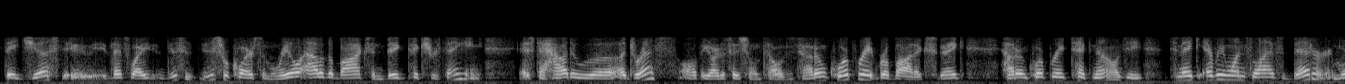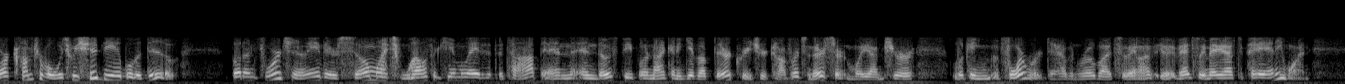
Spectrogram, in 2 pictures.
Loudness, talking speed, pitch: -25 LUFS, 215 wpm, 185 Hz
